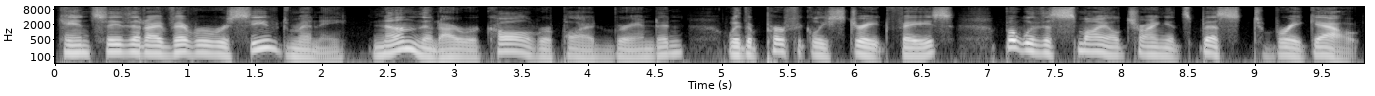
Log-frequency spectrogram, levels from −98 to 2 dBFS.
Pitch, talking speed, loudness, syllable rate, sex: 130 Hz, 175 wpm, -20 LUFS, 4.5 syllables/s, male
